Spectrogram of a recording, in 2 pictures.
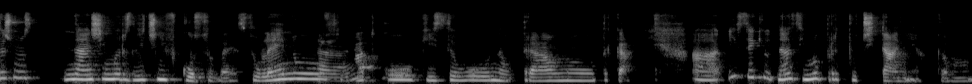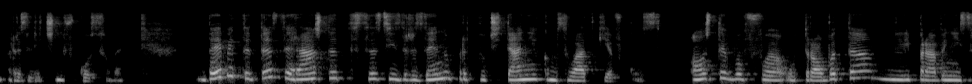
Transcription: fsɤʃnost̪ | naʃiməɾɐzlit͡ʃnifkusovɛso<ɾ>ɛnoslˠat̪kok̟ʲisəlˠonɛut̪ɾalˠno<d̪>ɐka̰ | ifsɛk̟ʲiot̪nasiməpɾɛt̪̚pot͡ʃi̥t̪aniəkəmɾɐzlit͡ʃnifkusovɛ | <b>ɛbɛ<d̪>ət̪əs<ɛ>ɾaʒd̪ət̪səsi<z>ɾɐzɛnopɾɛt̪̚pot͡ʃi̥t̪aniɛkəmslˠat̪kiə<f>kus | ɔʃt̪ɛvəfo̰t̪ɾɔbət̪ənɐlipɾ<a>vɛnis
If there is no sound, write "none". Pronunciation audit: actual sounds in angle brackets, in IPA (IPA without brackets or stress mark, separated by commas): l, t̪, b, t̪, ɛ, z, f, a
